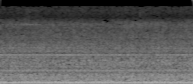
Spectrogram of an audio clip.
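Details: Hyundai Accent Blue driving under load: a deep, steady droning hum from a failed front wheel bearing, most noticeable when the car is put under power; to be replaced with an original part.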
